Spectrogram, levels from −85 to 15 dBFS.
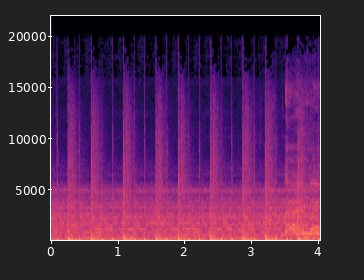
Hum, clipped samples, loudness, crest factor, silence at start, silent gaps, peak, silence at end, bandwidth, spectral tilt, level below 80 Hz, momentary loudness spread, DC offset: none; under 0.1%; -13 LUFS; 12 dB; 0 s; none; 0 dBFS; 0 s; 18 kHz; -5 dB/octave; -18 dBFS; 3 LU; under 0.1%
